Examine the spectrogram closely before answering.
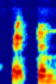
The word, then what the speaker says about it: pattern: अच्छा, PATTERN, इसको क्या प्रोनाउंस करेंगे? पैटर्न जी, पैटर्न पैटर्न, आर पैटर्न silent.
